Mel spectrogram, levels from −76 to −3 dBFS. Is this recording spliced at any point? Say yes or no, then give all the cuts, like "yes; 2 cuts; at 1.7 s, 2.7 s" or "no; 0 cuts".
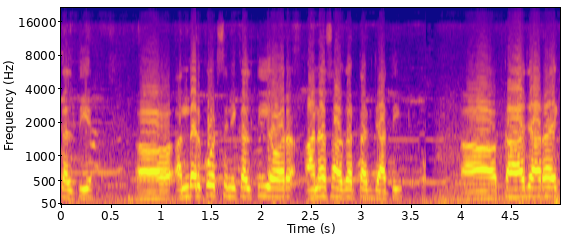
yes; 1 cut; at 3.5 s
